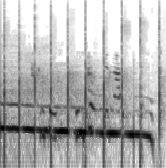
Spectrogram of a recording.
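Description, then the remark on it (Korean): Rapid, steady seal-style claps from a team ring out about ten times in quick succession after a singing performance, over a sustained voice-like tone, an enthusiastic burst of applause. “우리 아, 팀이 지금 전부 물개 박수 쳤어요.”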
